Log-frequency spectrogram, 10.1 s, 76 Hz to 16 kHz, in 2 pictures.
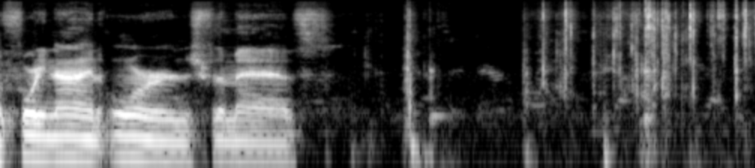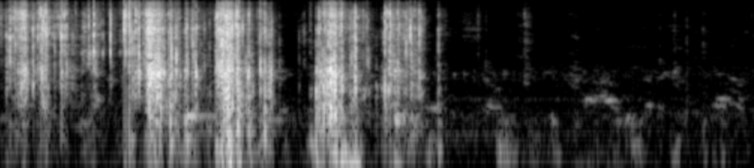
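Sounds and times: foil wrapper tearing and crinkling: 3.6 - 8.0.

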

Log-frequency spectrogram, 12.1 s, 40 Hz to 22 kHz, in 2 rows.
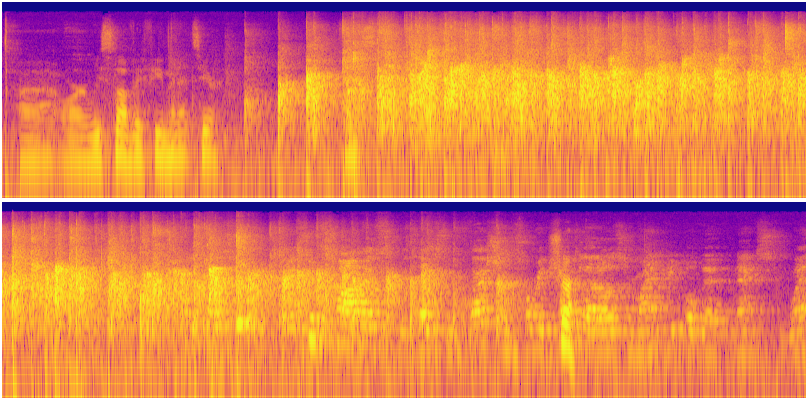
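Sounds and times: audience applauding: 1.9 - 10.3.

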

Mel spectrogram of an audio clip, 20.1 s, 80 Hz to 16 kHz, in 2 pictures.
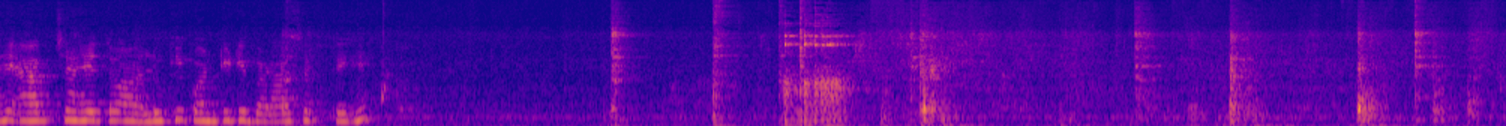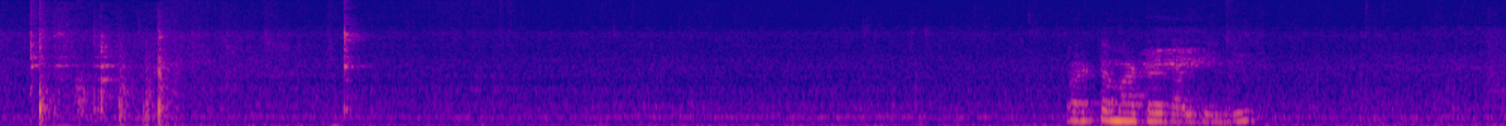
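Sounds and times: faint sizzle: 0.0 - 20.0.

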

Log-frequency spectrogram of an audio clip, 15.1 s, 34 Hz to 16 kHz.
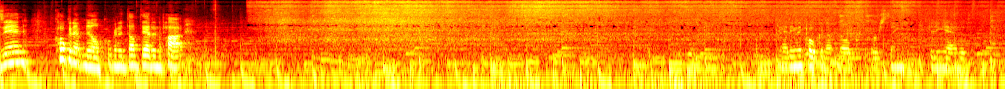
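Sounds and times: liquid sizzling in a hot wok: 3.7 - 15.0.

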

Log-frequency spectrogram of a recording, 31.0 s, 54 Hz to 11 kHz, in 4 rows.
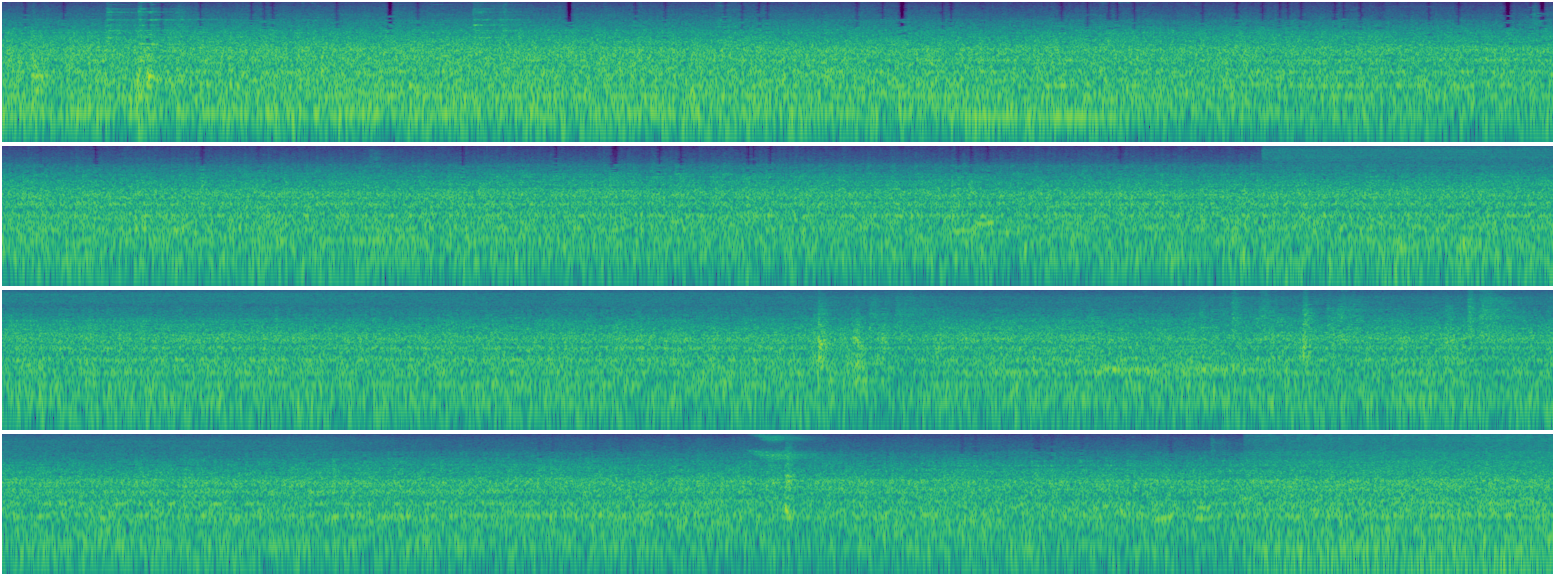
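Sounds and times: heavy diesel engine running: 0.0 - 31.0
short high squeak: 27.0 - 27.5.

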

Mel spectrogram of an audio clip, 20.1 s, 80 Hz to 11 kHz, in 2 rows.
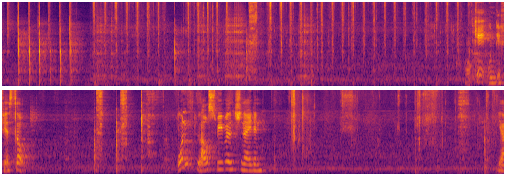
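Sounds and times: knife chopping on cutting board: 0.0 - 9.4.

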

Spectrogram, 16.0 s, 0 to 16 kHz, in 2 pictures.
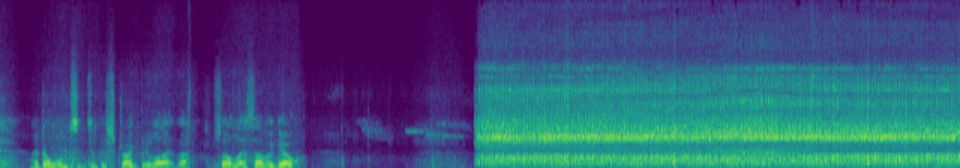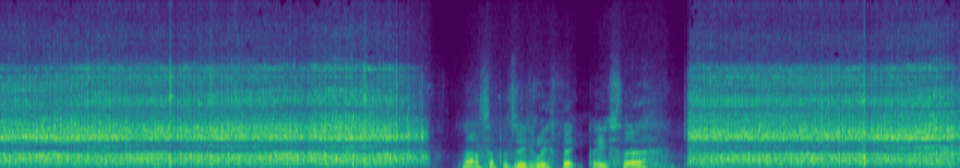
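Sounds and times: hedge trimmer whining: 3.7 - 11.6, 13.6 - 16.0.

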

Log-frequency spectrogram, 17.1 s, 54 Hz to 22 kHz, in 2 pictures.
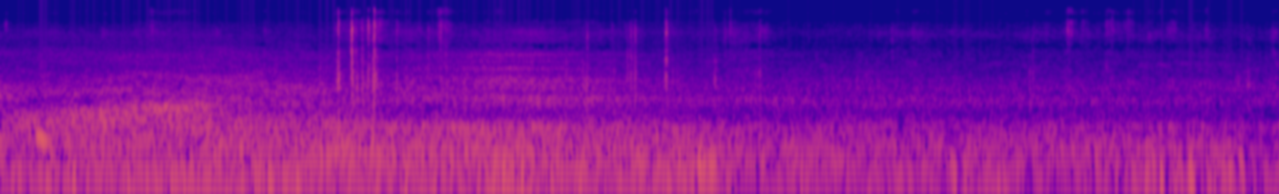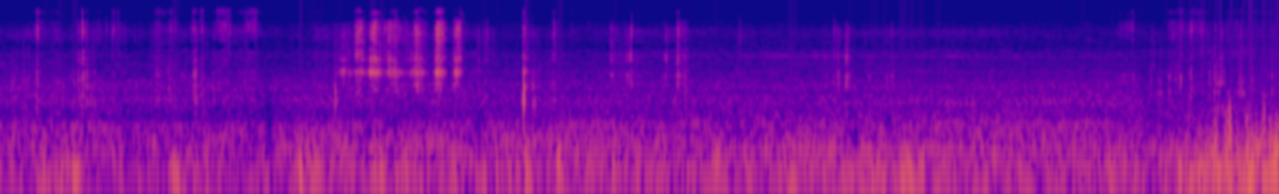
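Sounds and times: low steady rumble: 0.0 - 17.0
cat crunching dry kibble: 2.2 - 14.7, 16.0 - 17.0.

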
